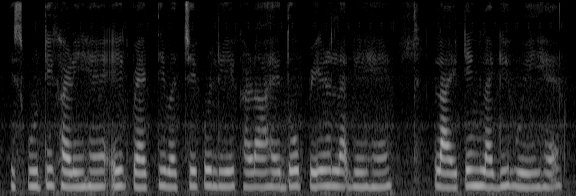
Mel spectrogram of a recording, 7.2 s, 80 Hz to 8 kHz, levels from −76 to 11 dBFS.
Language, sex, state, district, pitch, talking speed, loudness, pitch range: Hindi, female, Chhattisgarh, Rajnandgaon, 225 Hz, 150 wpm, -28 LUFS, 215-230 Hz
